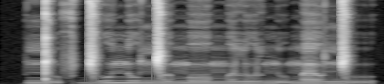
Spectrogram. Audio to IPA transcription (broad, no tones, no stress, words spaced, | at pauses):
ŋ͡ǃṵfɡ͡ǀunu ŋ͡ǀʊmomʊl ulnṵmɐo̯ŋ͡ǀṵ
